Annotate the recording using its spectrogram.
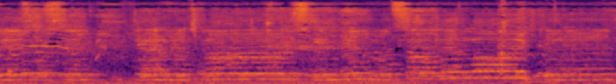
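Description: A group of mourners singing a German hymn unaccompanied, in several voices with long held notes.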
